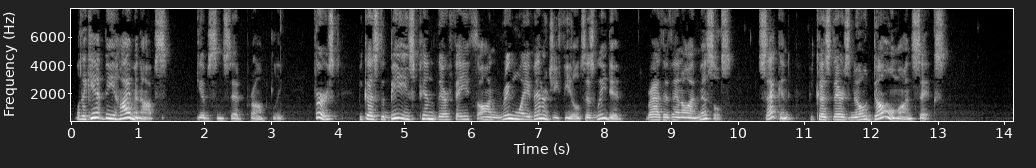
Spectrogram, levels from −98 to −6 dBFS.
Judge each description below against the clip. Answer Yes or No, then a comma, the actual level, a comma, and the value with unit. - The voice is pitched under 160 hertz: No, very high, 250 Hz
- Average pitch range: No, wide, 6.2 semitones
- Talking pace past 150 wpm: No, slow, 135 wpm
